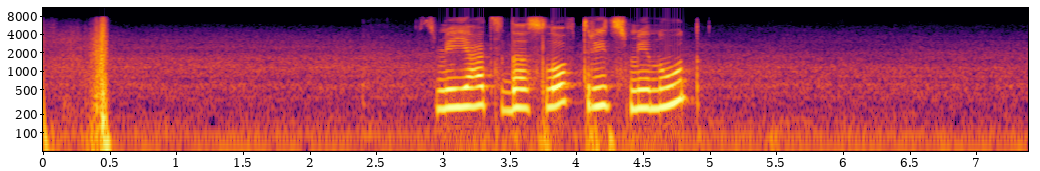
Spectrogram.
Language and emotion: Russian, neutral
